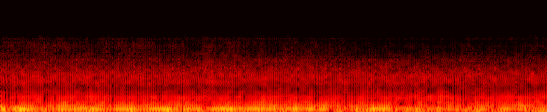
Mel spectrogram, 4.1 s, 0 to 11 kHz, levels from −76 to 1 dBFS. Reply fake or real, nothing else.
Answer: fake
